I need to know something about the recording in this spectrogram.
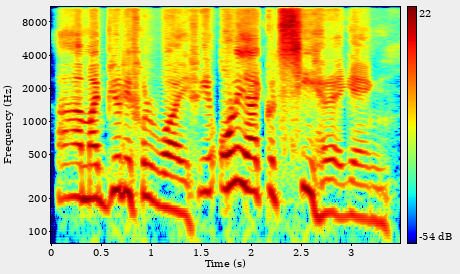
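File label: Portuguese male, voice; Pirates Of The Caribbean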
